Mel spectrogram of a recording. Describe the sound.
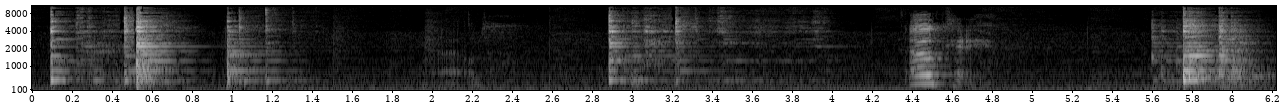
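Fork clinking against a bowl while mixing egg yolks into a warm honey mixture for a pie filling, a few bright, ringing metallic taps spaced irregularly with quiet gaps between them.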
